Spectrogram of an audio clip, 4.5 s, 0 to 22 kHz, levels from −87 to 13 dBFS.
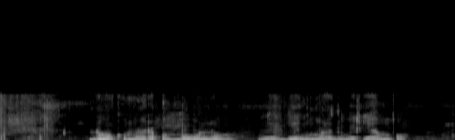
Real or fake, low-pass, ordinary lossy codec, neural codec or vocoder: fake; 7.2 kHz; none; codec, 16 kHz, 4 kbps, FreqCodec, smaller model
